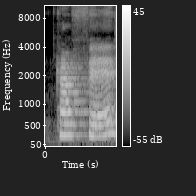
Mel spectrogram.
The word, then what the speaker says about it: café: as três letra C café jiló guaraná então Café tem como sílaba tônica a última né que é o fé jiló é o ló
